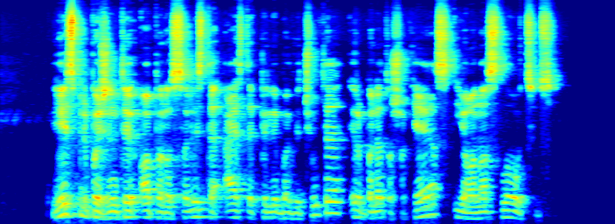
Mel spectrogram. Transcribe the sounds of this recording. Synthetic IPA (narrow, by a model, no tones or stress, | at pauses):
jɛɪspʲɾʲɪpɐʒʲɪnʲt̪ʲɪʔɔːpʲɛɾoːsolʲɪsʲt̪ʲḛːʔɑˑɪst̪ʲɛpʲɪlʲɪbɐʋʲɪt͡ʃʲuːt̪ʲeˑɪɾbɐlʲɛt̪oːʃokʲeːjɛsjɔːnɐsklˠɒʊt̪sʲʊs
